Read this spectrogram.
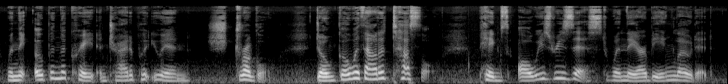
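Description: A woman's voice: medium pitch, expressive, normal speed, mellow. A woman voicing a wily old barnyard sheep who gives urgent, commanding instructions. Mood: urgent, conspiratorial.

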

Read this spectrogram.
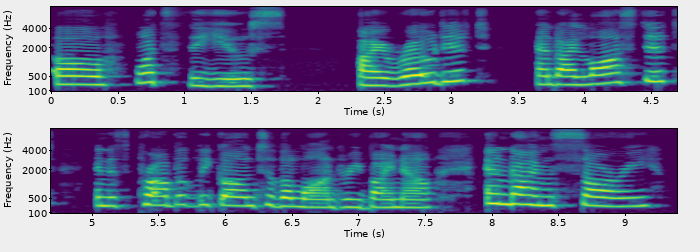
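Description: A timid young mouse, as a woman reading the story puts him on speaks in a raised, lifted voice. He sounds earnest and sorry, his words coming slowly. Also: high voice, pitched above the performer's own voice. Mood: ashamed. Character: small anxious young male mouse.

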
